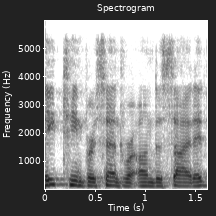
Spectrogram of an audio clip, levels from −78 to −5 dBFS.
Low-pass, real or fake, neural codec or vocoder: 5.4 kHz; fake; codec, 16 kHz, 4.8 kbps, FACodec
